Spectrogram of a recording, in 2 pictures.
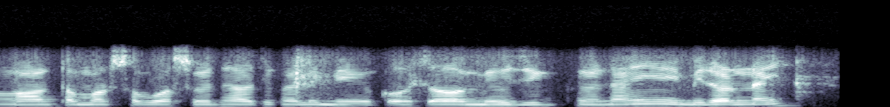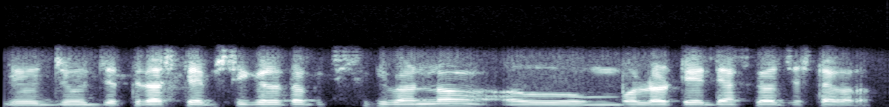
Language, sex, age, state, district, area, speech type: Odia, male, 30-45, Odisha, Nayagarh, rural, conversation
